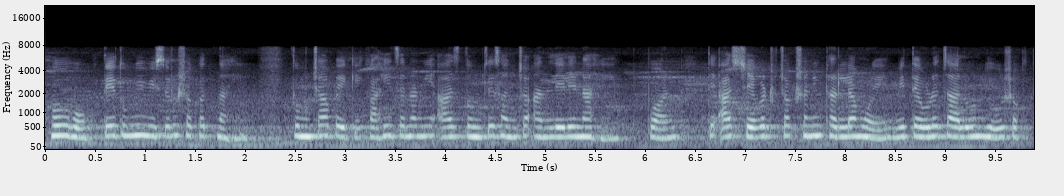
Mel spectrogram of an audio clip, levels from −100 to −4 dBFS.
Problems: constant background noise, background conversations at intervals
